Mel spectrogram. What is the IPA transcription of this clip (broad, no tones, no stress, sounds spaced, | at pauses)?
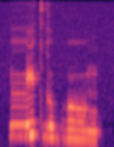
lː e t ɡ ɤ bʱ ɔː ŋ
